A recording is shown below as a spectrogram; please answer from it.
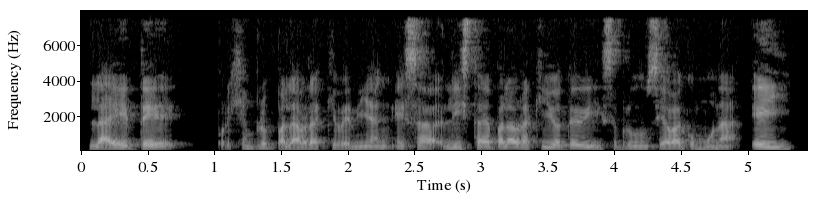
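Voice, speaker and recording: A man's voice: medium pitch, dark tone. Muffled man teaching pronunciation. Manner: patient, explanatory, repeats words slowly to model them. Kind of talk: online lesson, explaining to the viewer.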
